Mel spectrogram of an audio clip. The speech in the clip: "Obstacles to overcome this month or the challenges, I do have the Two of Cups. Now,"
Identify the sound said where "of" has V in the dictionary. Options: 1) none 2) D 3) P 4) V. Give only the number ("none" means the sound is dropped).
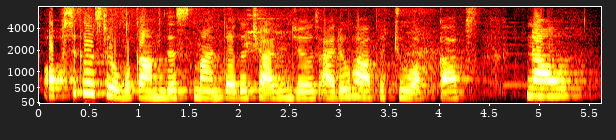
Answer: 3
